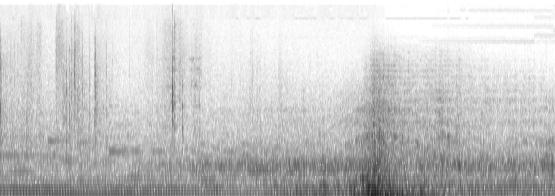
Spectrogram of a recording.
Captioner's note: whooshing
